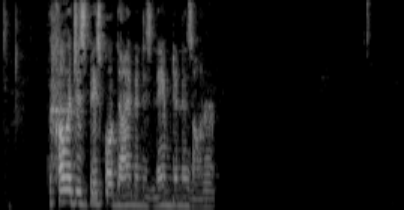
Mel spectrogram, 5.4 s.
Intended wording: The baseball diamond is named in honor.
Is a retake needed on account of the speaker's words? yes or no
yes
